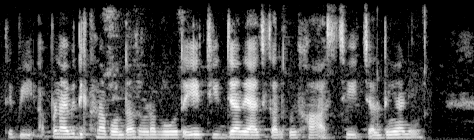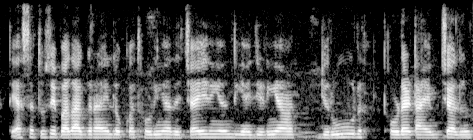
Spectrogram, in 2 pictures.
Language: Dogri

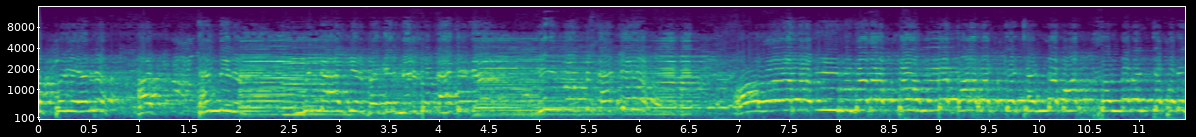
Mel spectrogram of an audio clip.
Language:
Arabic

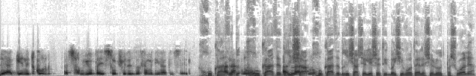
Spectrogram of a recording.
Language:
Hebrew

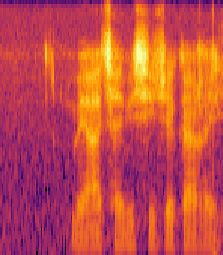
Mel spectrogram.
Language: Northern Sotho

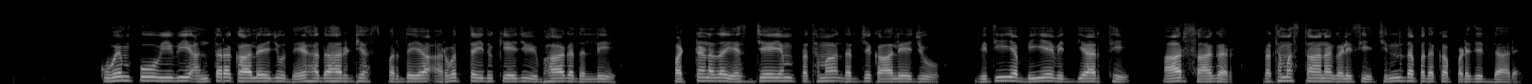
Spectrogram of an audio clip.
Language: Kannada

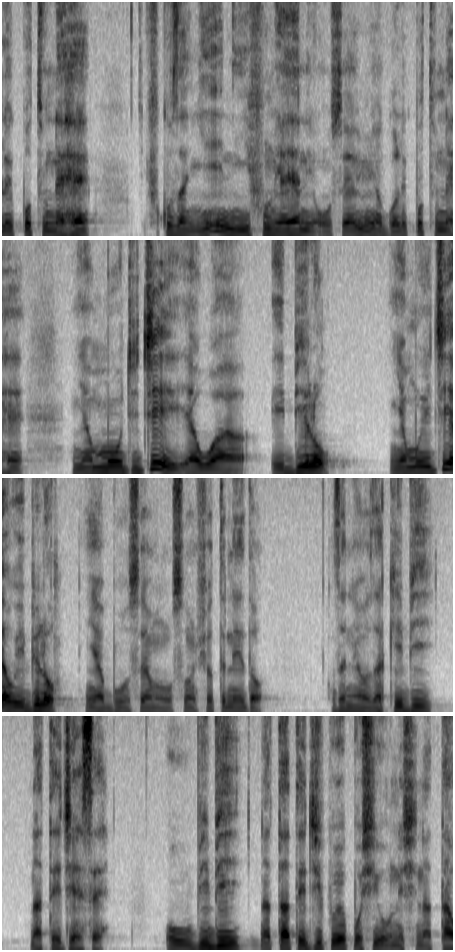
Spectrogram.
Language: Alago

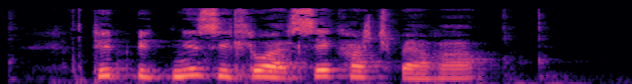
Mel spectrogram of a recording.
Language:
Mongolian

